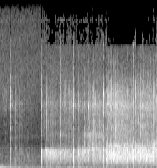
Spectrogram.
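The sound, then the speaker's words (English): An audience breaks into applause to give God a clap during a sermon, starting with scattered claps and swelling into dense, steady clapping from many hands that grows louder toward the end. “Come on, give God a clap of you.”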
